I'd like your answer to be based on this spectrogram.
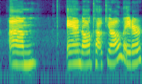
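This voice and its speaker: Here a woman with an American accent speaks at a fairly slow pace. Her voice is fairly high and her tone relaxed. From Florida, central (US South). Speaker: cooking and herbal tea vlogger. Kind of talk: casual tutorial. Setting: home kitchen. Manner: relaxed, many filler ums.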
